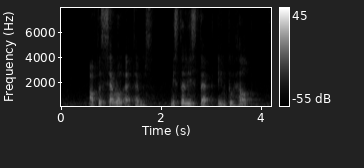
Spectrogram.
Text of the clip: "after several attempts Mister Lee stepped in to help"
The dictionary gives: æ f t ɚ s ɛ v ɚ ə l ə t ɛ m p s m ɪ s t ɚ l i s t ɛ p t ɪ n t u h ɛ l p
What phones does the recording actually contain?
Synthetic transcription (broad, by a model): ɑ f t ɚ s ɛ v ɚ ə l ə t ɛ m s m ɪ s t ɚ l i s t ɛ p t ɪ n t u h ɛ l p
